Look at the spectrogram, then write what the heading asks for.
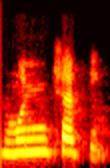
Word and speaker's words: मुंचति: And this word is मुंचति, मुंचति। So nasal consonant use हुआ है यहाँ पे, सो अनुस्वार जैसा प्रोनाउंसिएशन करना, मुंचति।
